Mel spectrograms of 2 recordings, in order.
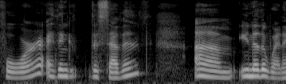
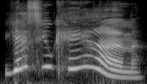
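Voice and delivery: emphatic reassurance; 13 semitones higher, 4 dB louder, much slower than usual. Real, not acted. Reassuring friend about accent.

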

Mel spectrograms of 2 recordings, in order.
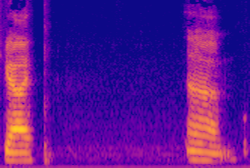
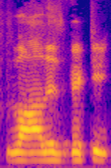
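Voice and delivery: meme announcer quote; 9 dB louder than usual. Retold or imitated. Quoting the meme line.

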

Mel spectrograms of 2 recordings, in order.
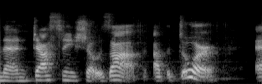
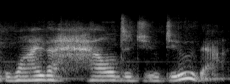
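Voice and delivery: retold outrage, louder and drawn out; freaking out; 5 dB louder, slower than usual. Recapping a TV character confronting a killer, freaking out mildly. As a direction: hit the question in mock disbelief. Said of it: "And Annie's freaking out".

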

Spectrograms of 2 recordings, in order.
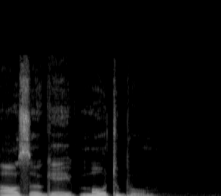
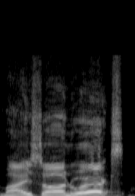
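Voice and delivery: loud, drawn-out impression of a dad; imitating deep-voiced father; 11 semitones higher, 9 dB louder, much slower than usual. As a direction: boom it out slowly like his proud dad. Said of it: "he got that real deep voice".

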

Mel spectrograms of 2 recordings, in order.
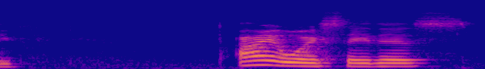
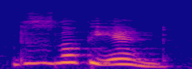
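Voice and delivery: high, dramatic "this is not the end"; solemn farewell tone; 8 semitones higher, faster than usual. Real, not acted. Podcaster to listeners, mock-solemn high farewell. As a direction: announce it like a grand finale. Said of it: "I don't know why I'm speaking like this".

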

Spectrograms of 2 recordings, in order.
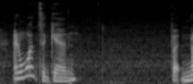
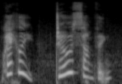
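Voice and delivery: high-pitched, panicky pleading; frantic cry; 11 semitones higher, 5 dB louder than usual. A narrator's reading. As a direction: beg urgently for action. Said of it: "cried the earthworm".

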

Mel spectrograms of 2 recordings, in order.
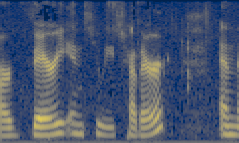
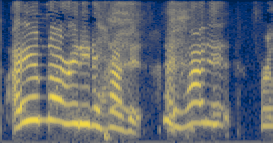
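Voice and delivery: loud, high-pitched outburst; much higher and louder, protesting; emphatic protest; 13 semitones higher, 10 dB louder, faster than usual. Real, not acted. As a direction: cry out in playful indignation. Protesting a friend's teasing judgment.

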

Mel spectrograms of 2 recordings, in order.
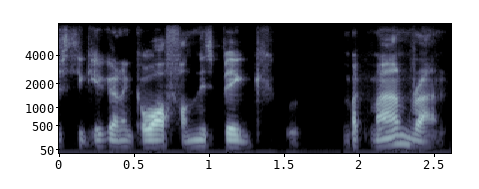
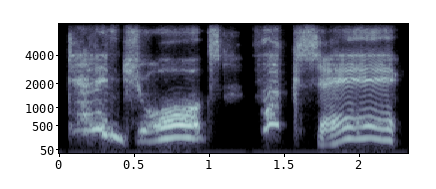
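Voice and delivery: put-on much higher, strained Glaswegian accent; Billy Connolly impression; 13 semitones higher than usual. Co-host imitating Billy Connolly, Glaswegian accent. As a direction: play a Glaswegian comic telling yarns. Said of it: "sounded just like Billy Connolly".

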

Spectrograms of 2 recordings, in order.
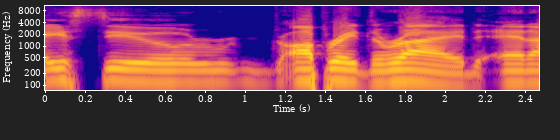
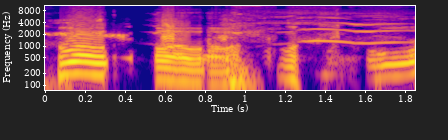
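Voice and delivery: alarmed whoa; 7 semitones higher, slower than usual. Real, not acted. Reacting to sinking cruise ship.

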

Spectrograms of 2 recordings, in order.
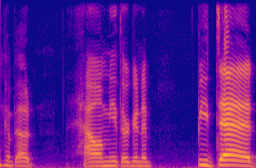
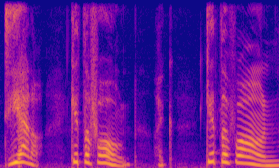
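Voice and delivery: raised, urgent call for the phone; mom yelling; 6 semitones higher, 4 dB louder than usual. Retold or imitated. Mom shouting for her daughter to bring the phone, urgent raised voice. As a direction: yell at the kid to bring the phone. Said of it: "my mom starts yelling".

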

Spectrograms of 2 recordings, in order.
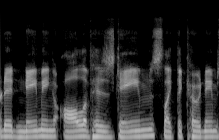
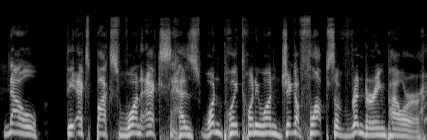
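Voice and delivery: mock presenter; 6 semitones higher than usual. Mocking the conference presenter.

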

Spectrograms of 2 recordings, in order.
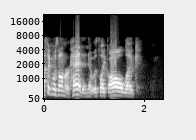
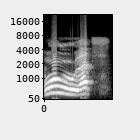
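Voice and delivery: wincing ooh; 4 semitones higher, 5 dB louder, slower than usual. Retold or imitated. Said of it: "we're like".

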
